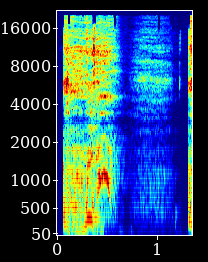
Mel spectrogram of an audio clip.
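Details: Cough from a woman who says her allergies are bothering her.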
